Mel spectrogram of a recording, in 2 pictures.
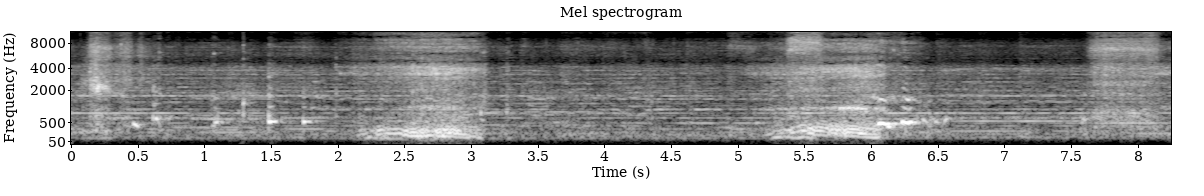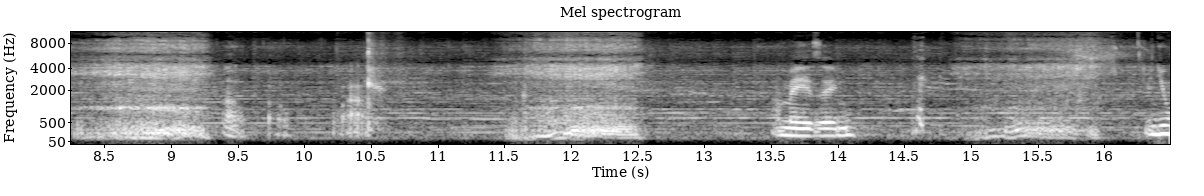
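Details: Heavy snoring, loud, rough snores roughly every three seconds, about 19 a minute, with faint music in the background.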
